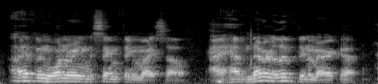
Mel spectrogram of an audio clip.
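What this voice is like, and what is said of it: Slight American accent. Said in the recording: “you speak with a bit of an American accent”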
